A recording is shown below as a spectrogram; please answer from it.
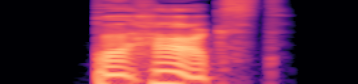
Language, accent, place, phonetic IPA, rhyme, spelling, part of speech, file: German, Germany, Berlin, [bəˈhaːkst], -aːkst, behagst, verb, De-behagst.ogg
- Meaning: second-person singular present of behagen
